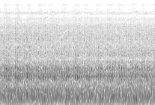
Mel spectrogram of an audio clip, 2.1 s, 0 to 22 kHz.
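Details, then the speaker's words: Diesel idling steady and even with no misses, hunting or knocks, after PP1 Bosch injector installation, replacement of split vacuum hoses and a mechanical idle adjustment that corrected a previously poor idle. "well as you can hear the idle is now sweet we've adjusted it mechanically we can adjust it in software as well"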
